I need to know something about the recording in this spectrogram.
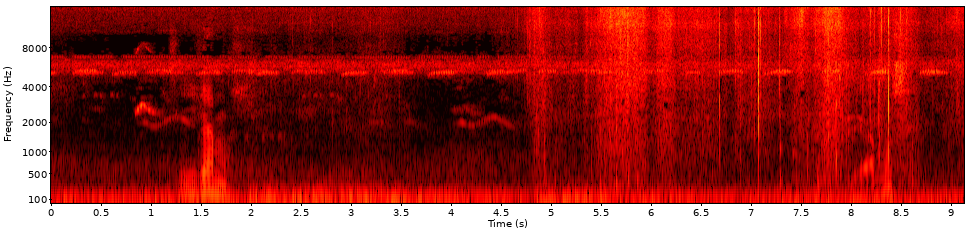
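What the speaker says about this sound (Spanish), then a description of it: "y mucho insecto, seguro. Grillos, hormigas, mariposas que se encuentran acá." Crickets chirp in a steady high-pitched trill along a wild, reptile-filled outdoor trail, with footsteps, rustling and occasional other calls nearby, and a person speaks briefly over it.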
